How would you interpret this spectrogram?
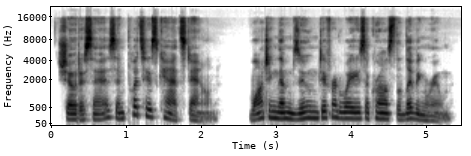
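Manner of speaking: ordinary delivery, nothing marked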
